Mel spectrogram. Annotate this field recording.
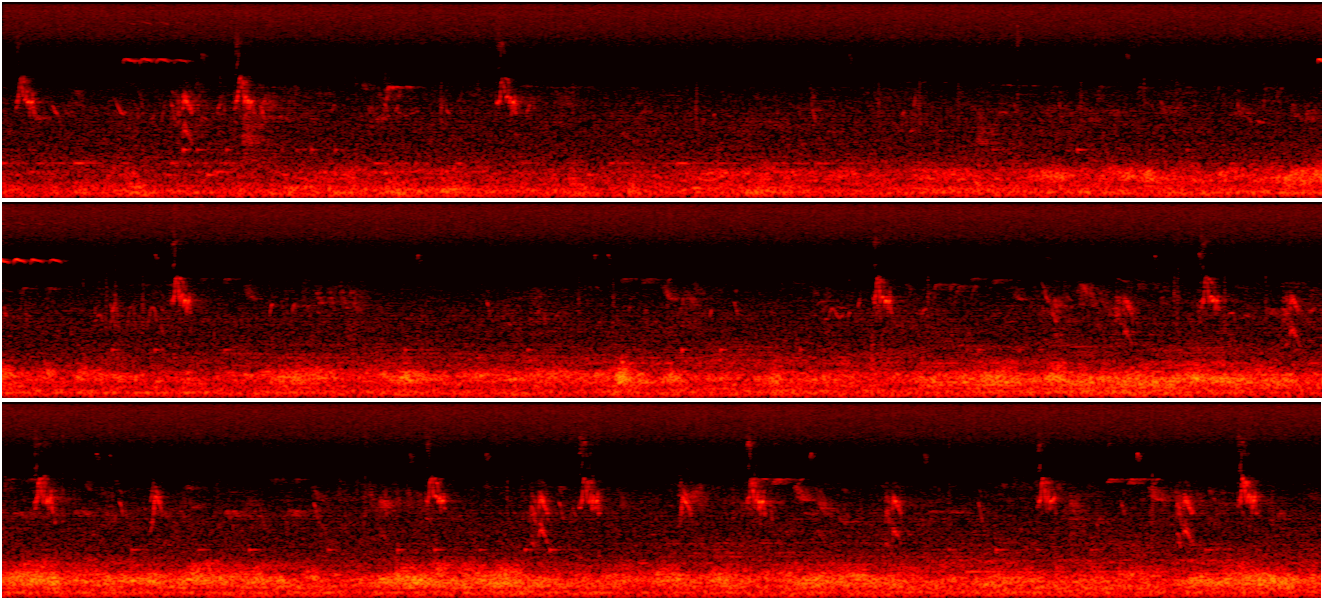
Freixo de Espada À Cinta, Praia Fluvial, Portugal Mapa Sonoro do Rio Douro Douro River Sound Map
